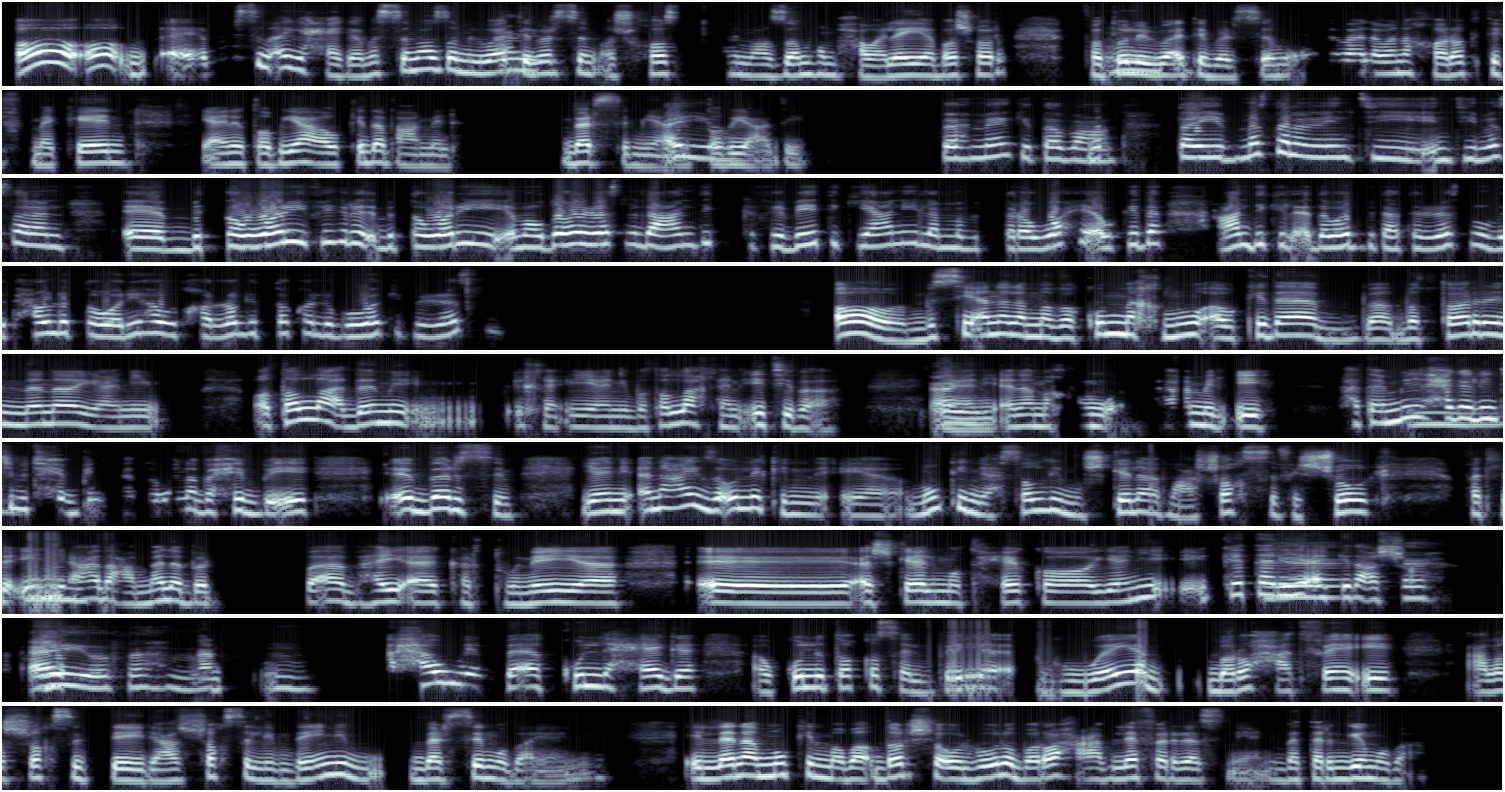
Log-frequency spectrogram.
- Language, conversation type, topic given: Arabic, advice, إزاي أقدر أوازن بين التزاماتي اليومية زي الشغل أو الدراسة وهواياتي الشخصية؟
- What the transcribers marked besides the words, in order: distorted speech; other noise; unintelligible speech; tapping; other background noise; mechanical hum; unintelligible speech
